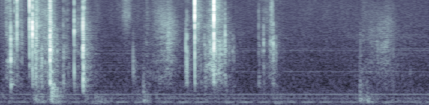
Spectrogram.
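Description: Faint scattered light clicks and taps of a doll and a wrapped snack packet being handled on a tabletop, over a faint steady hum.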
